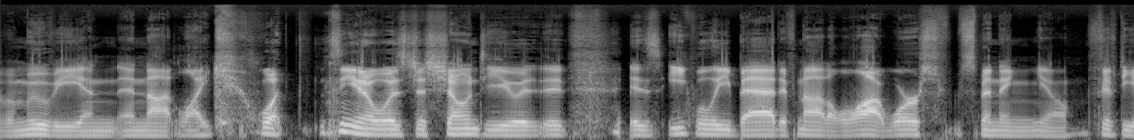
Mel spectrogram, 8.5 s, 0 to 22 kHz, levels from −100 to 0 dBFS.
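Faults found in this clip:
No findings in this call and media quality review; nothing in the speech needs a ticket.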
